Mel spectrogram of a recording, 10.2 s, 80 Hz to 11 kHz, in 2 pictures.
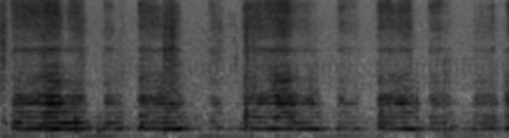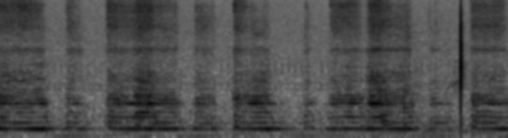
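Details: Loud humming drone from a 1992 Bahama 52-inch hugger ceiling fan on low speed, swelling and fading in a slow cycle; much louder than before, quieter on medium; blades warped. Possibly worn bearings or weak capacitor.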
